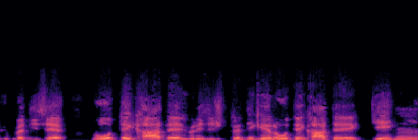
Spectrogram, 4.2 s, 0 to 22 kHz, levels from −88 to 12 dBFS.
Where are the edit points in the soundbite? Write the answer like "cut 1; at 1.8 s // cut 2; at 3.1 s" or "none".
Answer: none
